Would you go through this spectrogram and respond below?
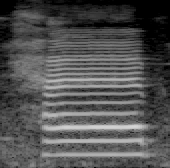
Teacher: হ্যাপ গলার মধ্যখান থেকে আসবে হ্যাপ, একটু চাপ দিয়ে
